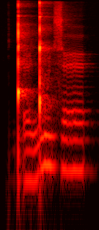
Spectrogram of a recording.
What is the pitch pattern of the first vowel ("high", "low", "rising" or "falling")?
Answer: low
